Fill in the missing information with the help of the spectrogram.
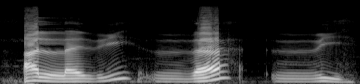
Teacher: ujung lidah kita menempel dengan gigi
